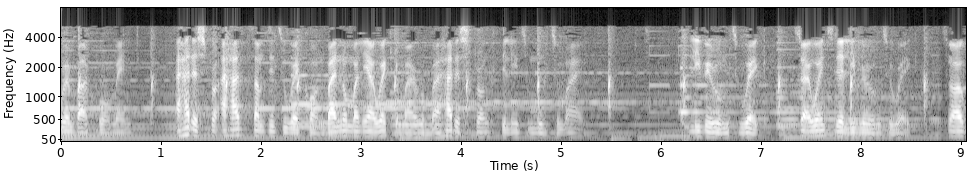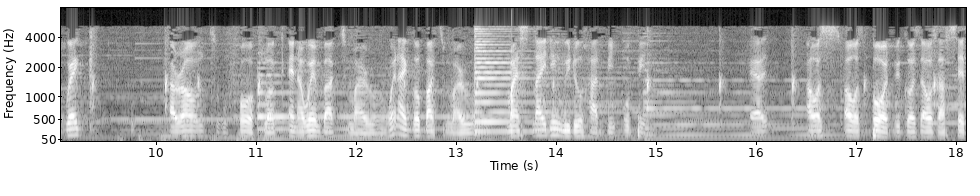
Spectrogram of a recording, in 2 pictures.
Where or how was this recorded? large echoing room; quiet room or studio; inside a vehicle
large echoing room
